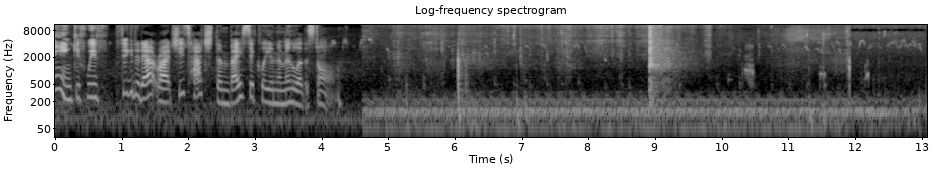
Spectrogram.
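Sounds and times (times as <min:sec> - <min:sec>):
chicks peeping: 0:04.2 - 0:13.0
hen clucking: 0:04.3 - 0:13.0
low hum: 0:04.6 - 0:13.0.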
